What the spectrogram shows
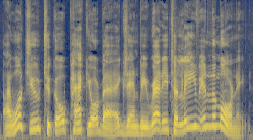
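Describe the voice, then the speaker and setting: A man playing Santa as an earnest, flustered older father who speaks haltingly in a children's audio story. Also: fairly high pitch, very animated, faint music behind. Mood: decisive, coaxing. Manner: halting, emotional, deliberate pauses.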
